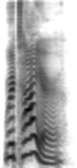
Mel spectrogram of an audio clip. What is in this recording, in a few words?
"RETIRE", english; 3000 words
